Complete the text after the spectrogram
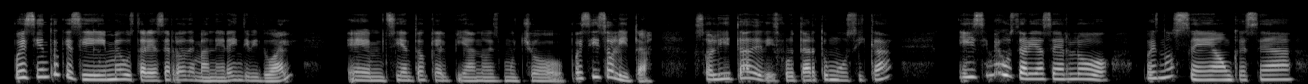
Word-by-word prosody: Pues 320 -1 +5
siento 345 +6 +1
que 435 - 0
sí 220 -2 +3
me 230 +1 +3
gustaría 195 -5 +2
hacerlo 205 +2 -2
de 195 - -5
manera 165 0 -1
individual. 180 - -1 0.5
Em, 185 -2 0
siento 190 +3 -3
que 185 - -4
el 175 -1 -5
piano 165 0 -3
es 165 0 -6
mucho 165 0 -3
pues 280 0 -1
sí, 345 +2 +1
solita 195 - 0 0.4
solita 240 +3 0
de 245 -6 +2
disfrutar 185 0 -1
tu 220 - -3
música 210 - -2 0.6
y 345 0 +3
sí 380 - -4
me 470 +2 -3
gustaría 265 - +5
hacerlo. 245 -4 +2 0.3
Pues 290 - -2
no 330 +5 0
sé, 210 - +1
aunque 210 0 +2
sea 225 +2 +1
210 Hz, 160 wpm, -25 LUFS, 180-250 Hz, 0.6 s, Pues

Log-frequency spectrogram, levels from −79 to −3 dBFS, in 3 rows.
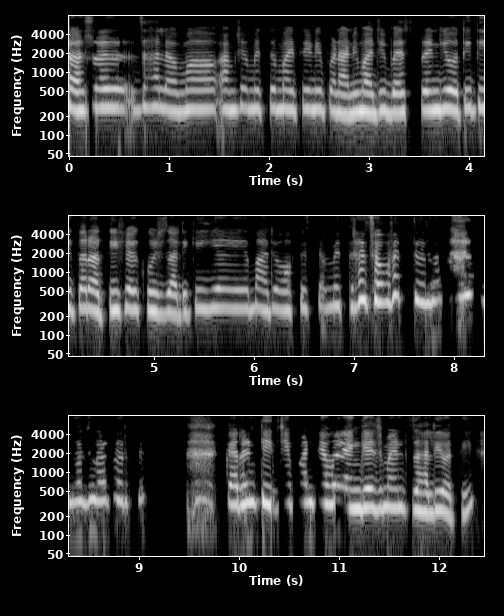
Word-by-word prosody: असं 270 +2 +3 0.2
झालं. 275 -1 -3
मग 255 +1 -1
आमच्या 255 +2 -1
मित्र-मैत्रिणीपण 255 -1 -2
आणि 220 0 +2
माझी 235 0 +3
बेस्ट 230 0 0
फ्रेंड 250 0 +3
जी 260 - +2
होती 260 0 +2
ती 270 - -1
तर 265 -1 +2
अतिशय 245 +2 +1
खुश 240 -2 +2
झाली 225 -1 -1
की 265 - -6
"ये 265 -1 -3
माझ्या 260 -1 -4
ऑफिसच्या 260 +3 -8
मित्रासोबत 330 +7 +1
तुझं 335 -1 +1 0.5
लग्न 345 +1 0
ठरतय." 340 0 -6 0.8
कारण 310 +1 +4
तिची 310 -1 +2
पण 330 0 -1
तेव्हा 310 -1 +3
एंगेजमेंट 270 0 +4
झाली 240 0 +3
होती. 220 +1 -2
260 Hz, 150 wpm, -22 LUFS, 245-280 Hz, 0.8 s, कारण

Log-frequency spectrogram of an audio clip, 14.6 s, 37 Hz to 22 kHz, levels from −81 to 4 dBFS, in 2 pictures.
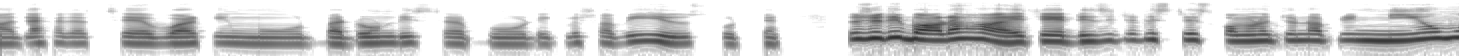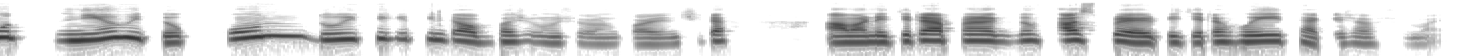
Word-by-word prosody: দেখা 170 +1 -7
যাচ্ছে, 165 +1 -12 0.2
working 165 +1 -4
mood 155 -1 -10
বা 155 - -2
ডন্ট 165 +1 -5
ডিস্টার্ব 160 -2 -12
মুড 150 -1 -10
এগুলো 165 +3 -16
সবই 175 +5 -7
ইউস 165 -1 -4
করছেন। 155 +1 -14 0.3
তো 260 - -5
যদি 290 +2 +7
বলা 240 +3 +8
হয় 185 -8 +6
যে, 205 - +4 0.2
ডিজিটাল 220 +3 -5
স্ট্রেস 240 -3 -5
কমানোর 210 0 -1
জন্য 225 0 -4
আপনি 230 +2 -9 0.2
নিয়মত 285 +7 +3 0.3
নিয়মিত, 280 - +2 0.3
কোন 300 +5 +3 0.3
২ 245 +2 +1
থেকে 265 -2 -6
৩ 245 - -4
টা - - 0
অভ্যাস 195 +2 -7
অনুসরণ 165 -3 -14
করেন? 150 0 -11
সেটা 200 +3 -3 0.6
আ - - +4
মানে 185 +1 +1
যেটা 215 +2 +3
আপনার 220 0 0
একদম 210 +3 -8
1st 230 0 +5
প্রায়োরিটি 180 -3 +2
যেটা 195 +2 -3
হয়েই 200 +1 +1
থাকে 160 -1 -7
সবসময়। 150 -1 -19
195 Hz, 180 wpm, -23 LUFS, 165-230 Hz, 0.6 s, বলা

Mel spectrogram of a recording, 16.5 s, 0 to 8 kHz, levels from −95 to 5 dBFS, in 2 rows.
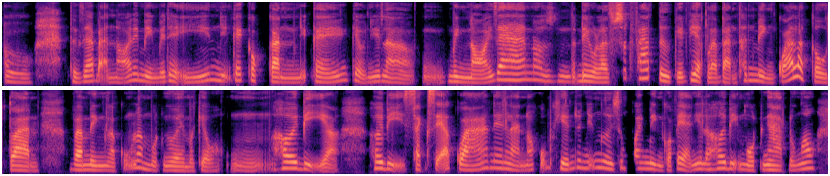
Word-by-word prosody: Ừ. 155 -5 -6 0.4
Thực 165 - -5
ra 185 +3 +2
bạn 155 - -1
nói 150 +5 -2
thì 225 - -1
mình 180 -7 -1
mới 165 +1 -3
để 190 -2 0
ý 170 +6 -3
những 215 -4 -5
cái 220 - +1
cộc 210 -2 -4
cằn, 155 -3 +3
những - - -6
cái, 175 +5 0
kiểu - - -1
như 175 +3 -3
là, 150 -7 -1
ừm, - - -11
mình 180 -4 -1
nói 145 +3 +2
ra, 230 +1 +5
nó 235 -2 -5
d 185 0 -8
nó 175 -2 -5
đều 190 -2 +2
là 155 0 +2
xuất 300 - +5
phát 295 +1 0
từ 200 -4 +2
cái 160 -1 -3
việc 210 -8 +2
là 155 - +1
bản - - 0
thân 215 -1 -5
mình 170 -8 -1
quá - - +3
là - - +5
cầu 165 -3 0
toàn 155 -3 +4 0.3
và 170 -3 +5
mình 160 -2 -1
là 140 - -2
cũng - - -10
là 245 - 0
một 165 -7 -7
người 150 -2 -1
mà, 135 0 -7
kiểu, 135 0 -5
ừm, 140 -2 -9
hơi 220 0 +4
bị, 320 +5 0
ờ, - - +1 0.3
hơi 220 -1 +2
bị 330 +11 -2
sạch - - +5
sẽ - - +8
quá, 230 - +3
nên 225 -2 -3
là 180 -5 -1
nó 160 +2 -5
cũng - - -8
khiến 200 0 -1
cho 250 - -6
những 235 +2 -7
người 225 -4 -1
xung 225 +4 -2
quanh 215 -1 -4
mình 185 -5 -1
có 150 - -5
vẻ - - +1
như 190 +3 -1
là 185 - -2
hơi 220 0 0
bị 200 - -2
ngột 160 -2 -3
ngạt, 165 -2 +1
đúng 165 +3 -6
không? 215 +2 -1
180 Hz, 290 wpm, -23 LUFS, 155-215 Hz, 0.4 s, sẽ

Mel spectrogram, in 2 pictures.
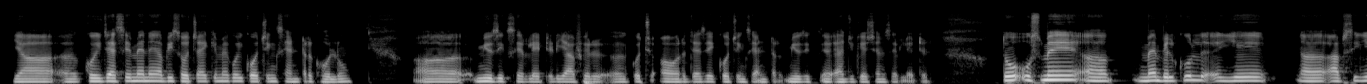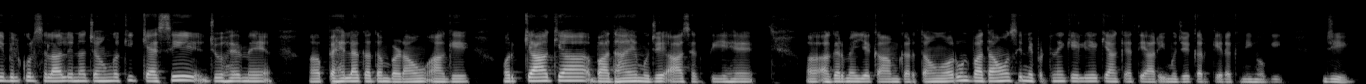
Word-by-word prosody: या 130 0 +2 0.2
अ, 125 0 -4
कोई 145 -2 +4
जैसे 155 +1 +3
मैंने 160 0 +4
अभी 155 0 +1
सोचा 145 -1 0
है - - 0
कि 150 +1 -8
मैं 150 0 0
कोई 150 -1 0
कोचिंग 140 +1 0
सेंटर 130 0 -4
खोलूँ 125 +2 -1
अ, 125 0 -5 0.2
म्यूज़िक 140 -1 +3
से 130 -3 -4
रिलेटेड 125 0 -5
या 125 -2 -1
फिर 125 +1 -3
अ, 125 0 -6
कुछ 135 - -5
और 125 -1 -1
जैसे 125 +1 -2
कोचिंग 125 -1 -4
सेंटर, 120 0 -7
म्यूज़िक 125 -1 -2
अ, - - +2
एजुकेशन 120 0 -4
से 120 +1 -10
रिलेटेड। - - -12 0.7
तो 190 +1 +10 0.2
उसमें 210 +2 +8
अ, 165 -1 +4 0.3
मैं 175 +1 +4
बिल्कुल 190 +4 +3
ये 170 +2 +2 0.4
अ, - - -1
आपसे 150 +2 +1
ये 175 +1 +1
बिल्कुल 165 +2 -2
सलाह 155 -1 +3
लेना 160 -1 0
चाहूँगा 160 +1 0
कि 190 - -5
कैसे 155 +5 +1 0.3
जो 155 - 0
है, 150 +1 +1
मैं 145 -1 -1 0.4
अ, 135 - -1
पहला 145 +1 +3
कदम 140 0 0
बढ़ाऊँ 130 +2 0
आगे 135 +1 -2 0.4
और 145 +1 +1
क्या-क्या 170 +1 +4 0.3
बाधाएँ 135 +2 +2
मुझे 140 +2 +1
आ 135 - -1
सकती 130 +1 -8
हैं 130 0 -3 0.6
अ, 130 - -1
अगर 135 +1 0
मैं 135 0 0
ये 135 0 +1
काम 125 0 -1
करता 125 +1 -5
हूँ 135 +1 +1
और 150 +4 0
उन 180 0 +1
बाधाओं 155 +1 +2
से 175 +2 -6
निपटने 150 -1 -3
के 150 -1 -3
लिए 150 0 -1
क्या-क्या 135 -3 -4
तैयारी 125 -3 -4
मुझे 130 0 -3
करके 125 -1 -7
रखनी 120 +1 -7
होगी? 115 0 -8 0.4
जी? 120 -4 -4
140 Hz, 180 wpm, -23 LUFS, 125-155 Hz, 0.7 s, तो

